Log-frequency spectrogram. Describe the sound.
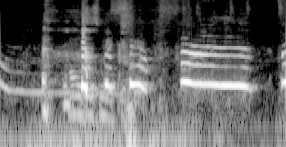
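A person imitates a whimpering dog, playing a dog that has been tormented. A few short, whiny vocal yelps lead into a longer, steady, high-pitched whine, fairly loud and uttered alone.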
